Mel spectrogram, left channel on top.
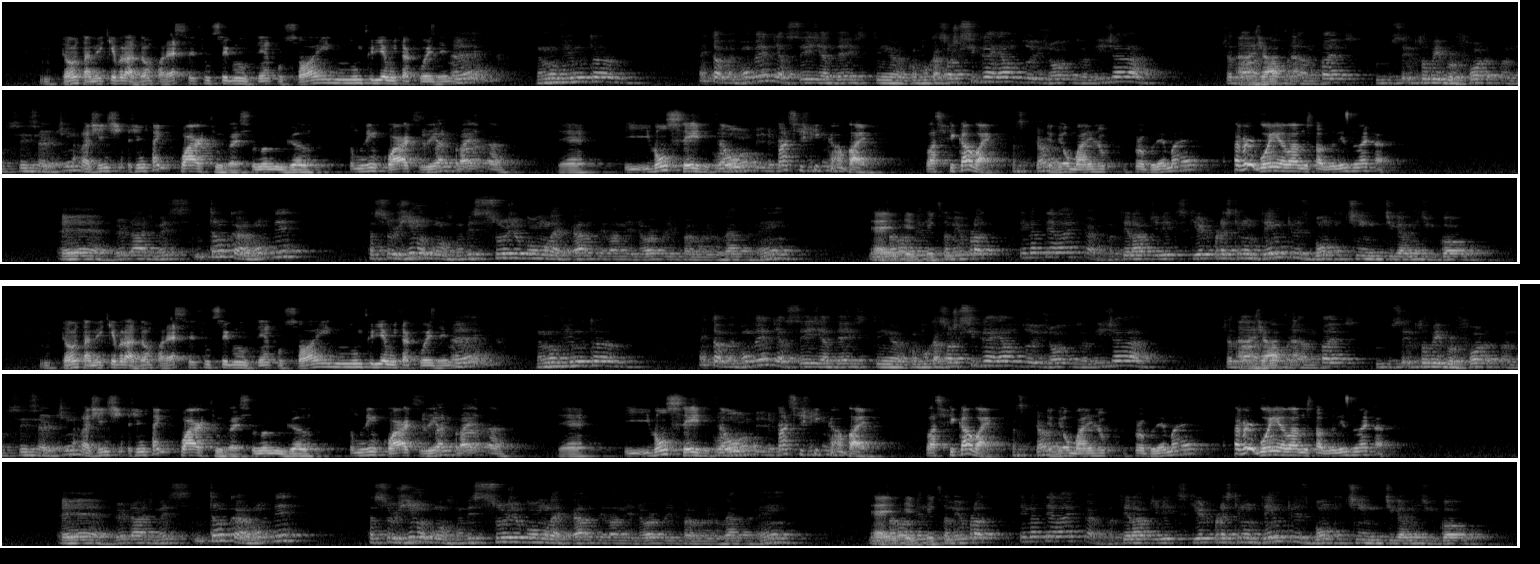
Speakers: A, in the centre; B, on the right.
A: Então, tá meio quebradão. Parece que entra um segundo tempo só e não cria muita coisa ainda.
B: É, eu não vi muita. Então, mas vamos ver, dia 6 dia 10 tem a convocação. Acho que se ganhar os dois jogos ali, já, já tá
A: Ah,
B: na
A: já
B: Copa, já, não tá? Eu não sei, eu tô meio por fora, pra não sei certinho.
A: Cara, a gente, a gente tá em quarto, velho, se eu não me engano. Estamos em quartos
B: Já
A: aí
B: tá
A: atrás
B: em quarto.
A: da. É. E, e vão seis, então
B: Colômbia, e Argentina.
A: classificar vai. Classificar vai.
B: Mas, cara,
A: Entendeu? Mas o, o problema é a vergonha lá nos Estados Unidos, né, cara?
B: é verdade, mas então, cara, vamos ver. Tá surgindo alguns. Vamos ver se surge alguma molecada, sei lá, melhor pra ir pra jogar também. E
A: É,
B: eu tava
A: ele, ele
B: vendo
A: tem que.
B: também o Brasil tem laterais, cara. Lateral direito e esquerdo parece que não tem aqueles bons que tinha antigamente, igual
